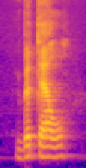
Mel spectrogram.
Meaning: betel: 1. betel vine, Piper betle 2. betel palm, Areca catechu
- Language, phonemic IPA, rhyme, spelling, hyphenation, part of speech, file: Dutch, /ˈbeː.təl/, -eːtəl, betel, be‧tel, noun, Nl-betel.ogg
